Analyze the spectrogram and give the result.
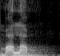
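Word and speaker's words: malam: ভোরবেলাকে আবার মালাং না আরেকটা শব্দ হচ্ছে মালাম এম এ এল এম উচ্চারণটা হবে মা লাম মালাম মানে কিন্তু রাত তো সিয়াং মালাং আর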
